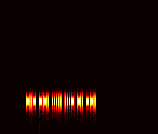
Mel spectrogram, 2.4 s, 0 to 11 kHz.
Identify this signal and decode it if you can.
Morse code, heard as a keyed tone, about 78 wpm, 700 Hz. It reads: KG5VNG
